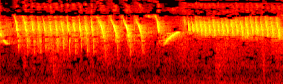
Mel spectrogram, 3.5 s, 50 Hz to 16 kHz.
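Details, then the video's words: Canary song: a dense, fast rattling trill of high notes, broken by one rising slurred whistle, then a continuous even buzzing roll. "٣٠ دقيقة تغريد مستمر ورائع مهما كان نوع الكناري خاصتك سيبدء بالتغريد"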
